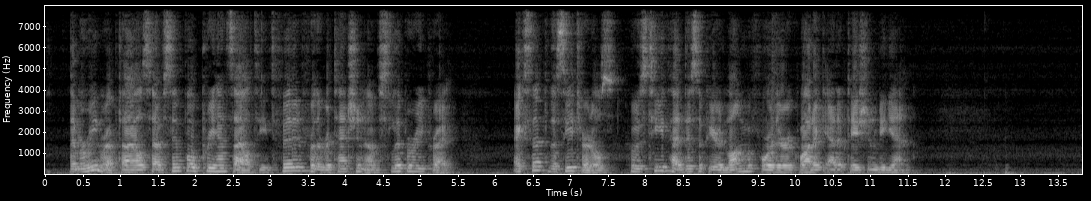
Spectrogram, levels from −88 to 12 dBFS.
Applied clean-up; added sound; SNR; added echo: none; Snare drum; 19 dB; reverberation time 0.4 s.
